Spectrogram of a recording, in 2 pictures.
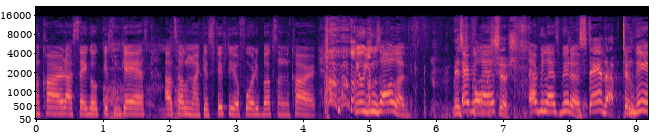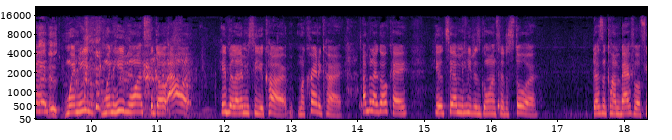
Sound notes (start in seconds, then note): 4.4 laughing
